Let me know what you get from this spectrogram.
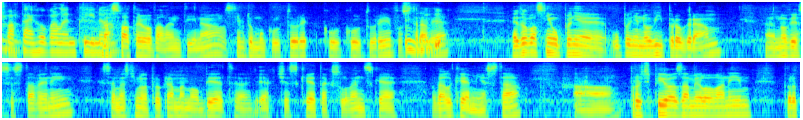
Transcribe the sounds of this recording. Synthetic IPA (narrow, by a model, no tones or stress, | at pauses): svat̪ɛːɦɔvalɛnt̪iːnanasvat̪ɛːɦovalɛnt̪iːnavlast̪ɲɛvdomukulkult̪uɾɪvost̪ɾavjɛ | jɛt̪ovlast̪ɲɛuːpl̩ɲɛʔuːpl̩ɲɛnoviːpɾoɡɾam | novjɛsɛst̪avɛniː | xt͡sɛmɛst̪iːmɦlɛpɾoɡɾamɛmobjɛt̪jakt͡ʃɛskɛːt̪akslovɛnskɛː | vɛlkɛːmɲɛst̪aʔapɾot͡ʃspiːvazamɪlovaniːmpɾo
